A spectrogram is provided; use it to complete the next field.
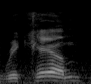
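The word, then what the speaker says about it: רחם: And so we see the same spelling. It's just one change of the vowel. It's Rechem, same.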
